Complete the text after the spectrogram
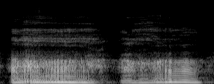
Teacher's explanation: Der gibt eigentlich einen uvularen Vibranten wieder, also sowas wie R.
